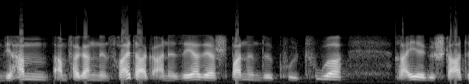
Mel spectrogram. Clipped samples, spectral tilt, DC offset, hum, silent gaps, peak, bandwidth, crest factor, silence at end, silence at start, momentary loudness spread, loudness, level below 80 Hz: 0.2%; -4.5 dB/octave; under 0.1%; none; none; 0 dBFS; 11 kHz; 16 dB; 0 s; 0 s; 11 LU; -16 LUFS; -64 dBFS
